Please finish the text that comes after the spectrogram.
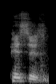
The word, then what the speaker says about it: PSSR: what it was for because it's spelt uh pssr i thought it was a branch of communism i didn't know why he was pisser sorry i've been holding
